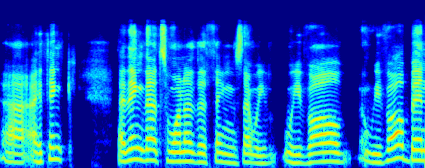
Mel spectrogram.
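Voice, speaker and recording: A woman speaks in a medium pitch with ordinary pitch variation. The sound is dry and close, with no echo. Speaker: trainer on aging services. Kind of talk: online training presentation.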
